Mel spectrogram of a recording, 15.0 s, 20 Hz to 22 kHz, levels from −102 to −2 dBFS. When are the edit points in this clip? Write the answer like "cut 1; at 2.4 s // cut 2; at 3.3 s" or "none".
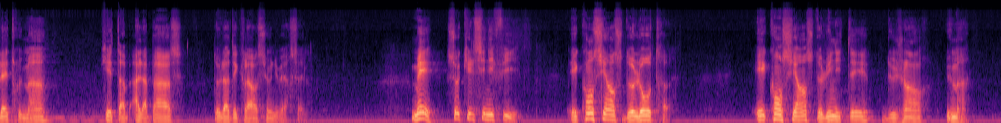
cut 1; at 6.1 s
